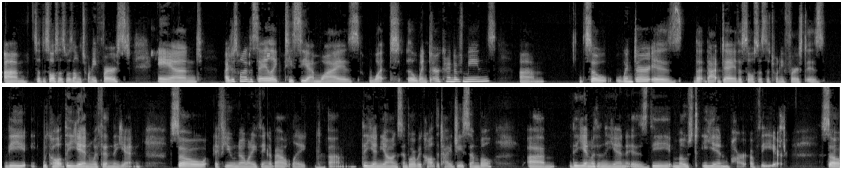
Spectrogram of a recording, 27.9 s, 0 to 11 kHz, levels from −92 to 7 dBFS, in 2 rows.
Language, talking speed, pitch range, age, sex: English, 165 wpm, 170-210 Hz, 20-39, female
